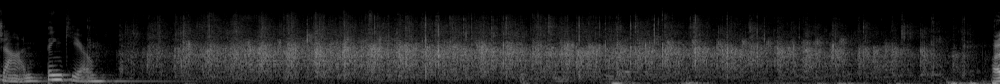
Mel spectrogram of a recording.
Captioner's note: applause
